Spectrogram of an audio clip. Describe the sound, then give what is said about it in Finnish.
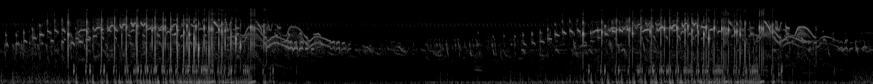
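Two bursts of rapid bill-clicking from great snipes at a lek at the edge of a wet field, at most 100 metres from a road. Each burst is made by a bird tapping its bill at an accelerating pace and runs into high, rasping, twittering calls, with a brief quieter gap between them; clear. “Se syntyy siitä, kun lintu naputtaa nokkaansa kiihtyvään tahteen. Sitten naputus päättyy jännään kitisevään rahisevaan ääneen.”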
